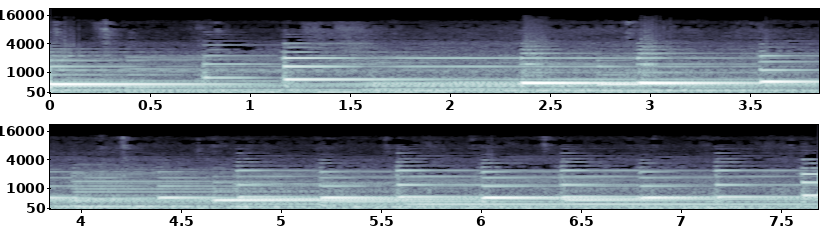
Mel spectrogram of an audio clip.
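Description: Solo piano played on an electronic keyboard: a slow piece of chords and melody notes, a new note or chord struck about every half second to a second, each ringing and fading before the next.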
